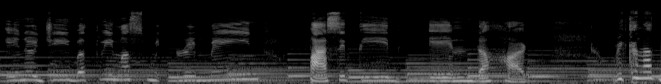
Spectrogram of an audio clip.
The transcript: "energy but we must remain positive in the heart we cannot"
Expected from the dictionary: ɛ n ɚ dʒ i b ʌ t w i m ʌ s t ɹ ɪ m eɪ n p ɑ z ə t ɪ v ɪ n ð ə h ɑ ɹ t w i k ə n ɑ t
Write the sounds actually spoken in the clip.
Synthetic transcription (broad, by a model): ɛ n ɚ dʒ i b ʌ t w i m ʌ s t ɹ ɪ m eɪ n p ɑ s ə t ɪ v ɪ n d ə h ɑ ɹ t w i k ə n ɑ t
